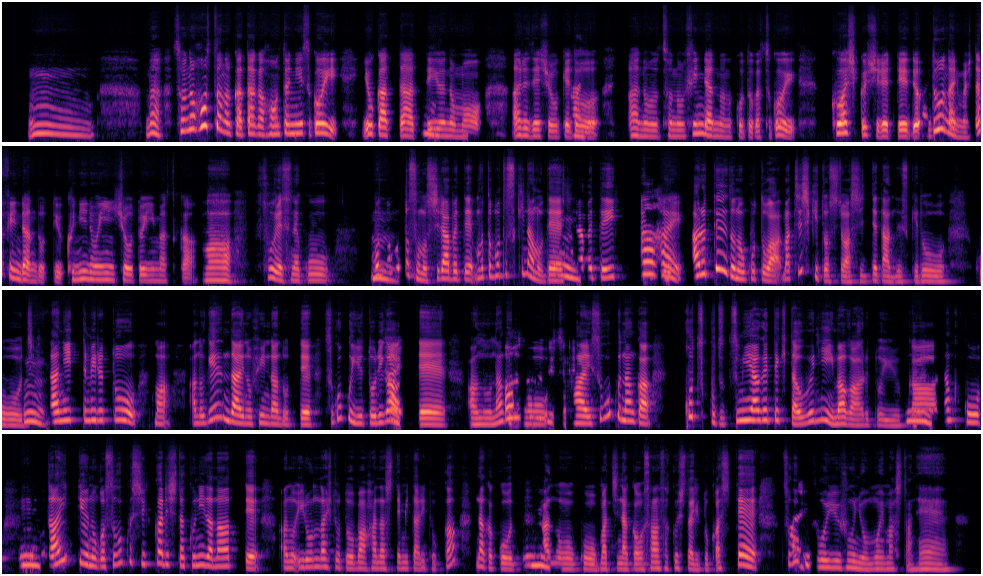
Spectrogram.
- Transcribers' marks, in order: other background noise
- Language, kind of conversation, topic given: Japanese, podcast, 心が温かくなった親切な出会いは、どんな出来事でしたか？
